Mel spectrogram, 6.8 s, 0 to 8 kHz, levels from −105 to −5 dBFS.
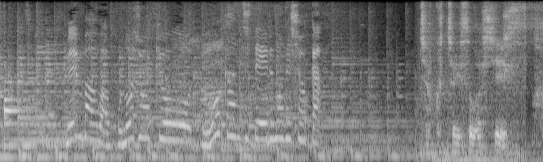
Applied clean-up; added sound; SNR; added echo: none; Bowed string instrument; 3 dB; reverberation time 1.9 s.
